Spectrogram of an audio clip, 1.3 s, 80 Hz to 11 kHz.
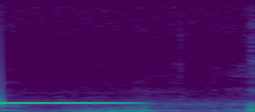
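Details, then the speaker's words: FPGA board output after USB power noise was fixed with a separate breadboard power supply: a single steady pure beep at about 1 kHz, with no hiss or buzz underneath; clean tone. "so now the problem is solved if i turn up the volume here we can hear the signal clearly there's no noise"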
